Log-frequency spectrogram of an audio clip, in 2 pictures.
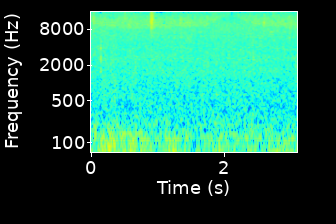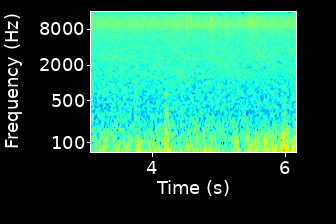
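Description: Steady hiss of rain falling on trees and grass, with uneven low rumbling from wind on the microphone.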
